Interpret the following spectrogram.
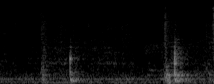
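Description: A round wooden cutting board being handled and set upright against a wicker basket on a kitchen counter: two light knocks, then a louder wooden thump near the end as it is set down.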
